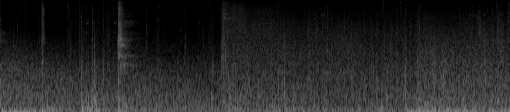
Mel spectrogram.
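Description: Distant and mid-range gunfire in the shooter game Delta Force, with scattered sharp shots and rumbling bursts over a dense, noisy battlefield bed, no voices.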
